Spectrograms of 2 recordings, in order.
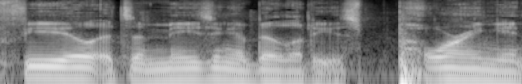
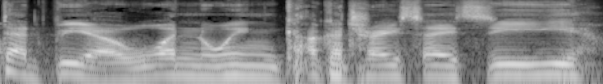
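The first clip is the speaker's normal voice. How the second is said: gruff sea-dog pirate, higher; 5 semitones higher than usual. Acted. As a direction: growl it like an old pirate. Pirate NPC greets the party.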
